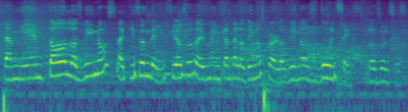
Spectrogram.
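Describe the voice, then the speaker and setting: A woman's voice: on the high side, fairly even intonation, moderate pace. A young woman with a Mexican Spanish accent, a native Spanish speaker, chatting in an interview as an exchange student. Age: young adult. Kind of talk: casual interview in Spanish with some attempts at Portuguese. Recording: busy chatter of people behind. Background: crowd chatter.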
